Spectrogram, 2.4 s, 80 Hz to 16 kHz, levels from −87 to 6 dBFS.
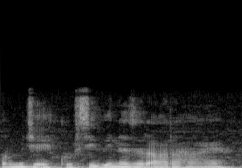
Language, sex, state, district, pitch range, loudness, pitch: Hindi, male, Arunachal Pradesh, Papum Pare, 105-115 Hz, -16 LUFS, 115 Hz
